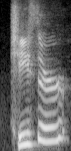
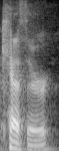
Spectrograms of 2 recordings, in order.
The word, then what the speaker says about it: Kether: Keither or Kether? Wait. No, I said Keither first. Is it Kether? It sounds like Kether. There's no I in there.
